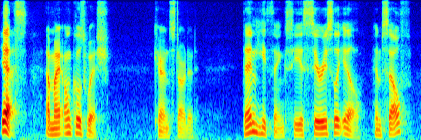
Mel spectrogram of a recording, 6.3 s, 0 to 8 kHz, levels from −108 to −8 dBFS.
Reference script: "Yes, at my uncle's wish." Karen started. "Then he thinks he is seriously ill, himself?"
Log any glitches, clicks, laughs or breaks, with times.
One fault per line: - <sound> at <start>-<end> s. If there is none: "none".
none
